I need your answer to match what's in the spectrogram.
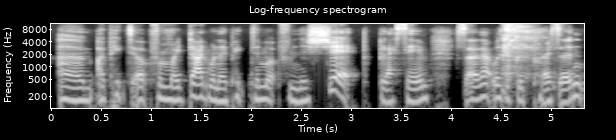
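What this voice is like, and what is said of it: Nasal voice from a cold. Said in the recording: “I have got a little bit of a cold, so I'm sorry if I do sound a little bit nasally.”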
